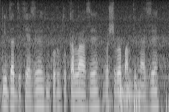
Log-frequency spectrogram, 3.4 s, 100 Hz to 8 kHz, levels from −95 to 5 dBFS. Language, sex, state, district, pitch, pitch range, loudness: Nagamese, male, Nagaland, Dimapur, 110 Hz, 100-115 Hz, -20 LUFS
